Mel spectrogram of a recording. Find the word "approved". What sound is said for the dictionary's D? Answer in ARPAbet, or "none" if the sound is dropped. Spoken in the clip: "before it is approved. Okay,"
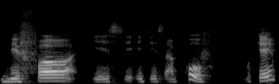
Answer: none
